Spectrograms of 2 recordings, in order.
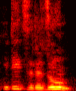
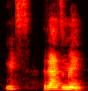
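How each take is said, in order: First: It uses the verb pronunciation of the word. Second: It uses the noun pronunciation of the word. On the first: The word is used as a verb. "When it is used as a verb" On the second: The word is used as a noun. "When it is used as a noun"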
